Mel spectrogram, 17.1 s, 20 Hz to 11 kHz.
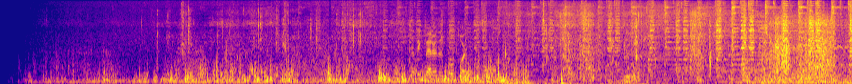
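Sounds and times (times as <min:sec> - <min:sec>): wind buffeting microphone: 0:00.2 - 0:17.0.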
